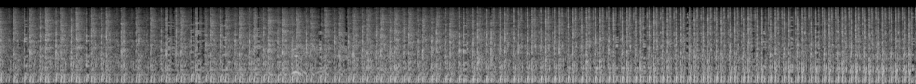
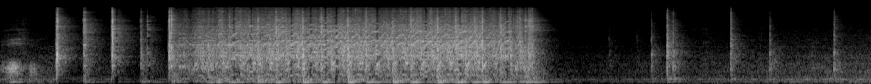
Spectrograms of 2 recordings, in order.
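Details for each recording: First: Rebuilt Kohler Command 20 hp engine running after its fuel solenoid was jumpered to 12 V: fast, steady popping beat with crisp, even pulses and no knock; runs healthy with no leaks. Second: Two Kohler Command 20 hp engines (thrown rods, flood-damaged) rebuilt and bolted together: sharp clicks, rough loud grinding crank about four seconds stopping dead, then clicks; harsh cranking noise.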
